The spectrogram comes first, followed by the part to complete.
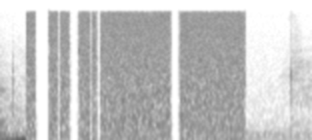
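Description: A burst of white-noise static, an even hiss over the whole range, broken by two brief dropouts and cut off suddenly near the end.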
